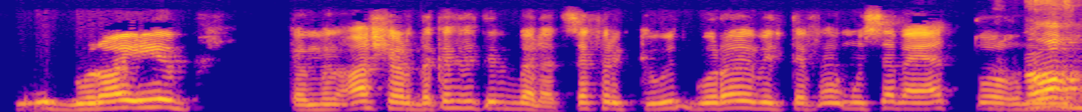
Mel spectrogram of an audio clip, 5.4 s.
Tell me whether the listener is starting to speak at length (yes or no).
yes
